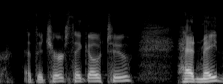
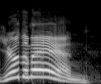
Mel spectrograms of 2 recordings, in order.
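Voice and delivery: "You're the man." shouted high and hard, stressing "man"; stern accusation; 10 semitones higher, 8 dB louder, slower than usual. Retold or imitated. Preacher gives Nathan's real words to David, loud and accusing. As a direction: nail him with "You're the man.". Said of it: "He said".

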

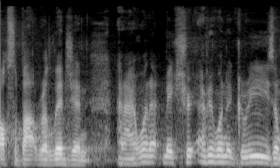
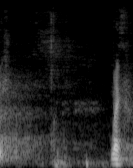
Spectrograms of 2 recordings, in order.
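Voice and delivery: usual speaking voice

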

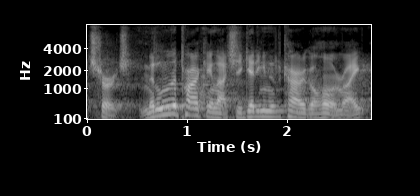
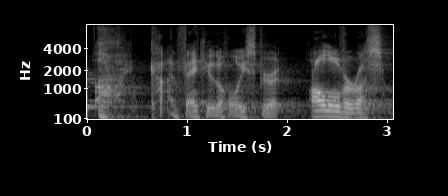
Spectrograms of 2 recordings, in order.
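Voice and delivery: usual speaking voice

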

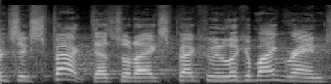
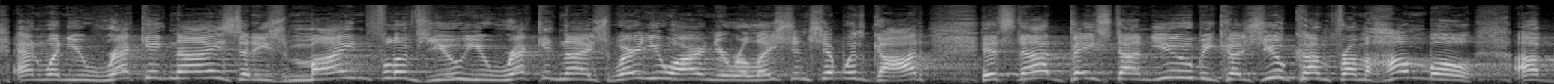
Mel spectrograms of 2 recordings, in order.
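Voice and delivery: normal talking voice

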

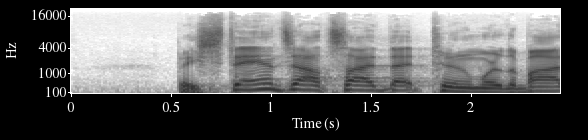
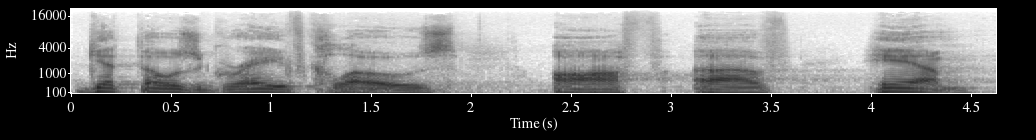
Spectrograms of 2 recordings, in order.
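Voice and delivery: slow command; 5 semitones lower, much slower than usual. Acted. Jesus command quoted.

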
